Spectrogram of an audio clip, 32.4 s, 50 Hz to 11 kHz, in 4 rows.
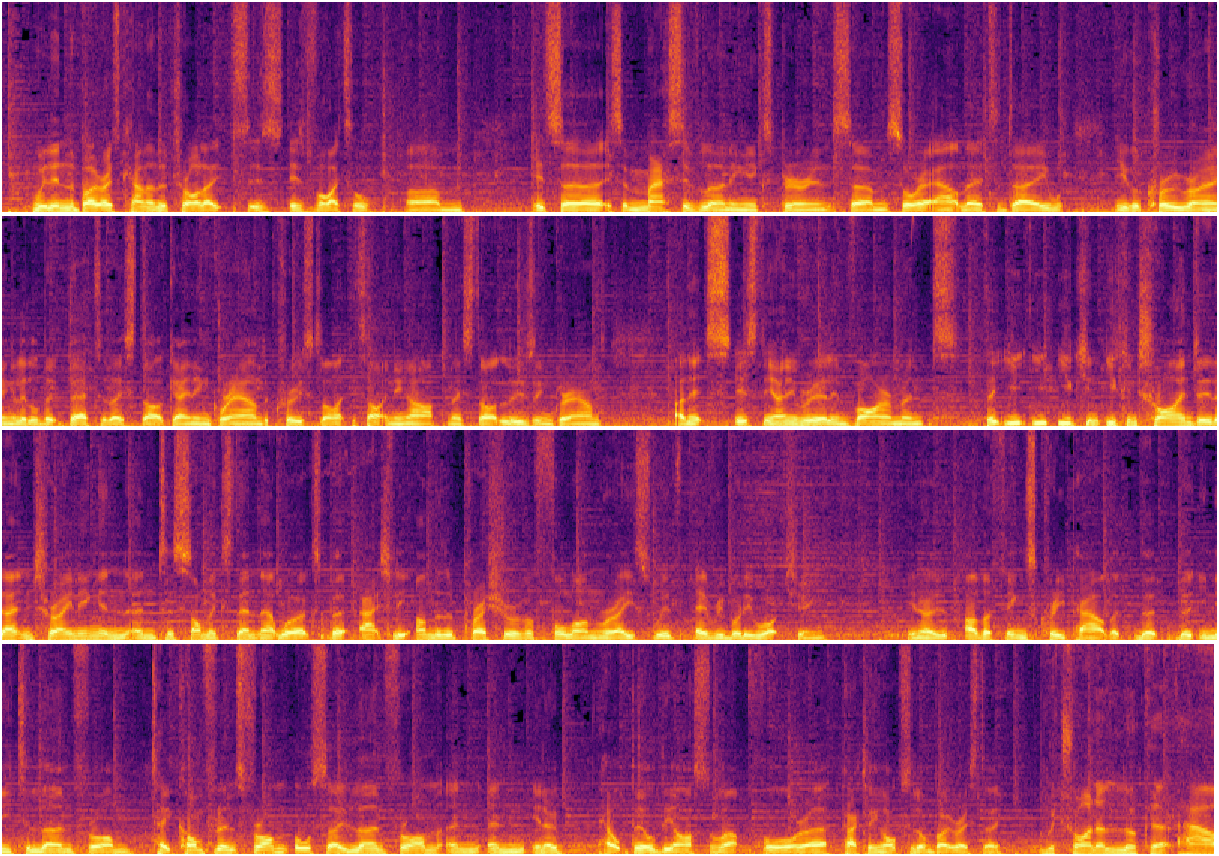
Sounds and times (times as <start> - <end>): Music: 0.0 - 32.3
Speech: 0.2 - 32.3.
